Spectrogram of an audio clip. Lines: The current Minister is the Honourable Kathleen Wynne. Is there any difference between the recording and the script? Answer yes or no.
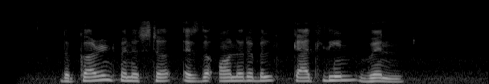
no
